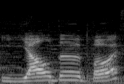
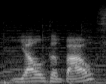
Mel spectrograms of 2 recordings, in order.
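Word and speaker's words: Yaldabaoth: vods by the way tip on how to say my name it's yalda both bow as in to bow oh bow yelled about yelled about is that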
